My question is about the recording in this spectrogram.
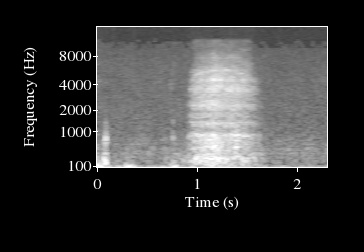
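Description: Near silence broken by one faint breath from the lecturer, about a second in and lasting about half a second.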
